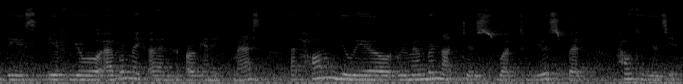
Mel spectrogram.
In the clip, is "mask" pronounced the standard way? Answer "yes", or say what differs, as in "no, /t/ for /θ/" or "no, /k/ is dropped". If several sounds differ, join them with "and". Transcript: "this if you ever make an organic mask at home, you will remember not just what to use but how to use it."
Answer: no, /k/ is dropped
